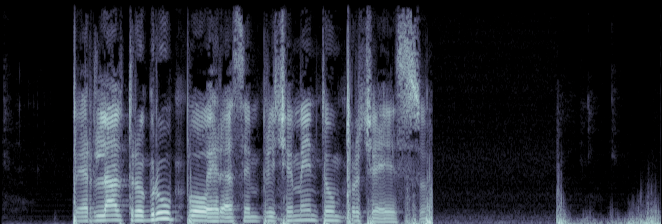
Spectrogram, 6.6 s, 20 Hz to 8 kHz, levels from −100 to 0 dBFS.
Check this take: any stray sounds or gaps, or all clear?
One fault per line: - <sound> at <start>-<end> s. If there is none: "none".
none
